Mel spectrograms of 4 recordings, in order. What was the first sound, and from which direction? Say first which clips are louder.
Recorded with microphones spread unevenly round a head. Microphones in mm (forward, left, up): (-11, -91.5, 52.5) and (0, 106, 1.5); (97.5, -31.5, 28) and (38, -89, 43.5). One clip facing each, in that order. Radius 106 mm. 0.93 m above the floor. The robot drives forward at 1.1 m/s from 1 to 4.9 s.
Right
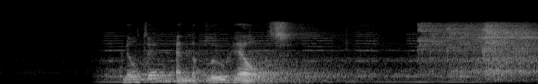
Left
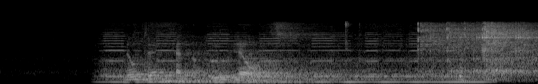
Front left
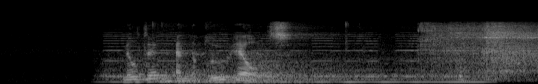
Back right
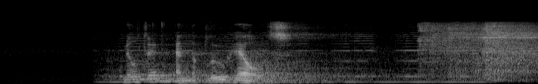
A man speaking: right 4 dB, even; 35° right.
